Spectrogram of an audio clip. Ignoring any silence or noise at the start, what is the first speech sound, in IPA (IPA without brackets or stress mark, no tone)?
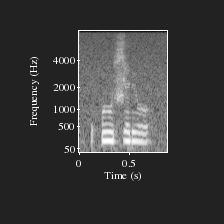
ʔ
